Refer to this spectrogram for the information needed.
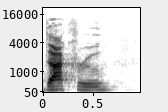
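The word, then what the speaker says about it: dakru (δάκρυ): One of them is based on the word for tear, pronounced dakru, and it brings to mind the image of a single tear rolling down the cheek.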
